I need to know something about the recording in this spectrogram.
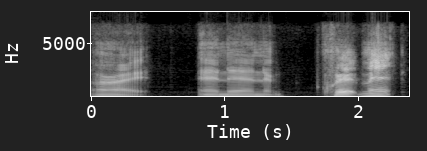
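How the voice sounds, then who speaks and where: Deep, crisp-voiced man musing over a game. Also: big pitch swings, unhurried, pushed and bright, no echo, highs cut off. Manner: thinks aloud, musing. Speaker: gaming streamer. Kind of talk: casual first-time playthrough commentary. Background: game music.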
